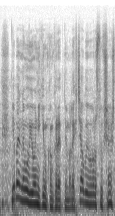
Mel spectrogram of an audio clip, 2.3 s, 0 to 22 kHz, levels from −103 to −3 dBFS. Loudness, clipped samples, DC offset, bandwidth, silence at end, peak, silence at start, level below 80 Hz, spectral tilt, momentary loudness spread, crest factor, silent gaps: -26 LUFS; under 0.1%; under 0.1%; 14 kHz; 0 s; -12 dBFS; 0 s; -54 dBFS; -7 dB/octave; 7 LU; 14 dB; none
